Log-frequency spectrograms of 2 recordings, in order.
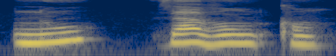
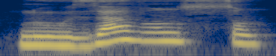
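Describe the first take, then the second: First: The c is pronounced as a hard k sound. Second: The c is pronounced as a soft s sound. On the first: The speaker calls it wrong. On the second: The speaker calls it right.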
